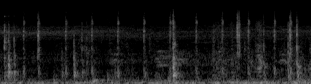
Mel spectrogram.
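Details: Nissan 240sx S13 after SR20DET swap, engine off: sharp quick ticking about six clicks a second as injectors keep firing after shutdown; engine had been running rich, igniter swap suspected.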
